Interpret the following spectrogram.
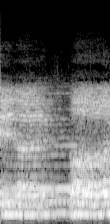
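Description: Orthodox Byzantine chant of an apolytikion by male voices: a held melody over a steady low drone (the ison). The sound grows brighter about one and a half seconds in.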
